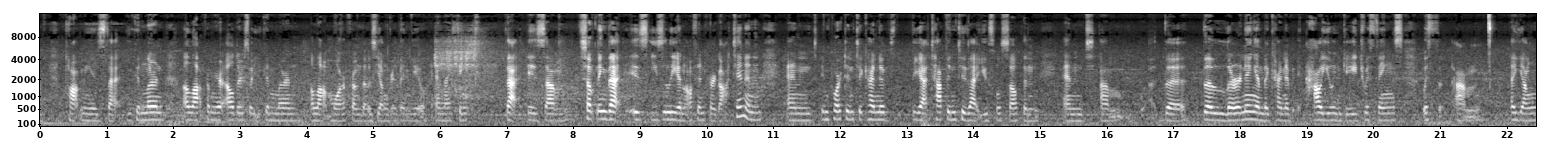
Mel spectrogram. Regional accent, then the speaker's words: Vancouver, British Columbia, Canada; I grew up in Vancouver

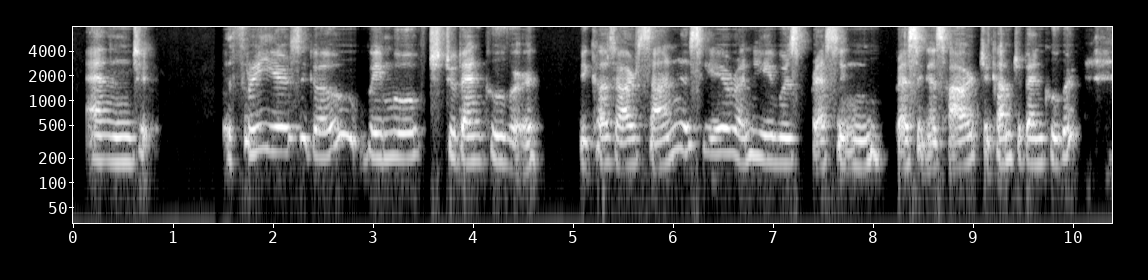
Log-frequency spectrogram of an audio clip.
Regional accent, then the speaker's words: Ireland; moved away as an adult; also born or lived in Africa; now in Canada; Down in Ireland, where I grew up.

